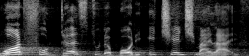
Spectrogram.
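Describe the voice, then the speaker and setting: A woman speaks at a fairly high pitch and a fairly slow pace. Her pitch swings very widely. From Saint Lucia, Caribbean. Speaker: retired health worker, nutrition speaker. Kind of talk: inspirational talk.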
